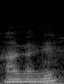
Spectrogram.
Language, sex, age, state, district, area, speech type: Kannada, male, 45-60, Karnataka, Koppal, urban, spontaneous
